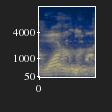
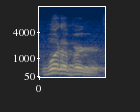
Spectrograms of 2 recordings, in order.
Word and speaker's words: Whataburger: No, you said it wrong, man. No, it's not Waterburger. It's Whataburger. It's Waterburger.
